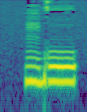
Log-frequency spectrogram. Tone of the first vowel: high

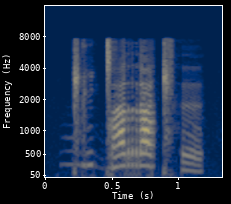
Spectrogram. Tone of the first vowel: falling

